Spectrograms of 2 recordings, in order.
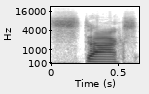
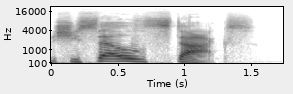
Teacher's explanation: a little bit of Z A lot of s but the Z is there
